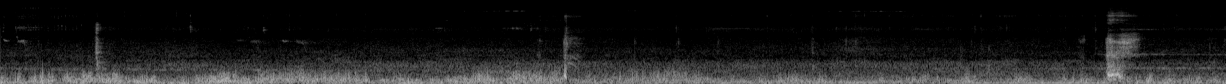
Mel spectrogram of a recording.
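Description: A bicycle rattles with small clicks over bumps.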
